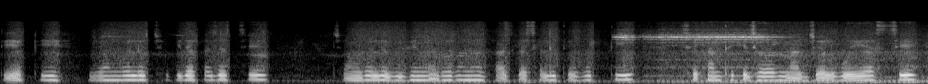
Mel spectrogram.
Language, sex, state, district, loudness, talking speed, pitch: Bengali, female, West Bengal, Paschim Medinipur, -17 LUFS, 125 wpm, 195 Hz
